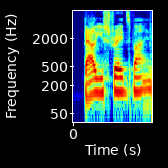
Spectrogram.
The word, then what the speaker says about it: Balustrade Spy: um, but is it is it balustrade spy? Is that how you say it? – Balustrade spy is what I'm yeah.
